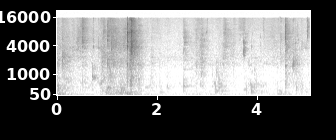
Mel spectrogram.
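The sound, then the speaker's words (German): Wet gulping and liquid sloshing from someone drinking out of a bottle, with soft swallowing clicks and a brief squishy burst partway through, fairly quiet. “Kurz was trinken. Das hört man, keine Angst.”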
